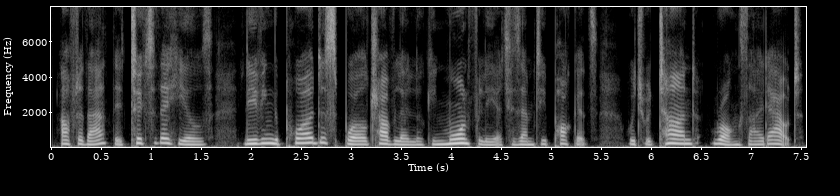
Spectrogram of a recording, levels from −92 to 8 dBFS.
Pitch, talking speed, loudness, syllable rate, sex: 205 Hz, 190 wpm, -19 LUFS, 5.6 syllables/s, female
